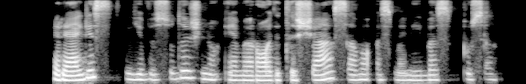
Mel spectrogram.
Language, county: Lithuanian, Vilnius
